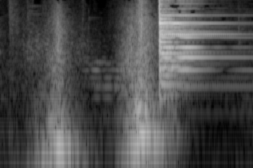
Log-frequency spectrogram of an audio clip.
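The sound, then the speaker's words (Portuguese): A sword clang sound effect: two soft whooshing swipes lead into a bright metallic clang that rings on with a sustained, shimmering tone as it fades. “depois dessa pequena quebra com o barulhinho de espada que eu pedi para o editor incluir”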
